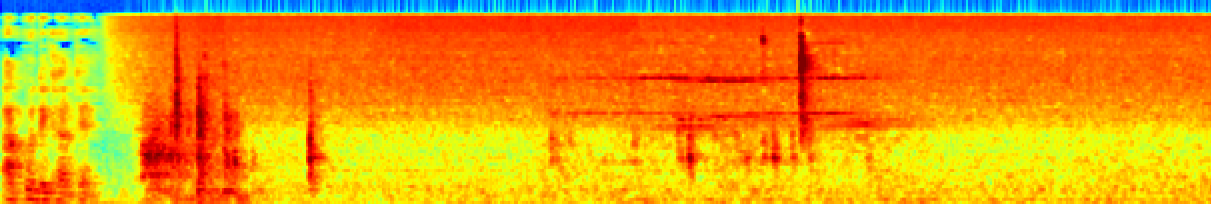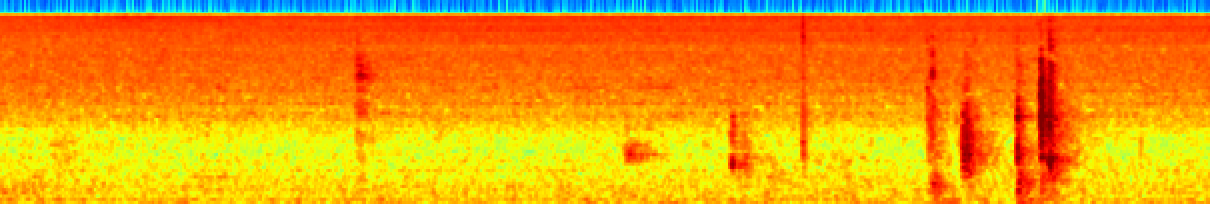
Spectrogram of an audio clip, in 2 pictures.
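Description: Tools click and tap against an electrical panel.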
